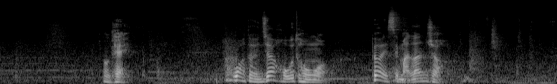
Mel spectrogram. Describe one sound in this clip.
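A young man speaks casually.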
